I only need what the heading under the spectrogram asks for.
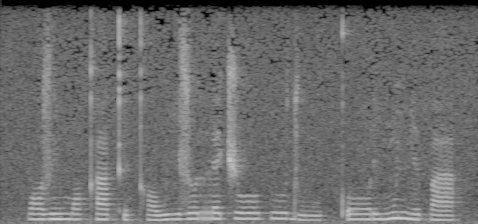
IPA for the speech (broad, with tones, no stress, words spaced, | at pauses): pɔ˨ zĩ˨mɔ˨kʰa˨ kʼɪ˨kʰɔ˨ wi˨zʊ˦rɛ˦ t͡ʃoː˦puː˦du˨ | kʼoː˨ɾi˨mũ˦ ɲe˨pa˨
